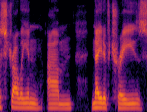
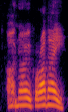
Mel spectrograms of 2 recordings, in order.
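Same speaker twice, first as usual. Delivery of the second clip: dismayed wail; 6 semitones higher than usual. Real, not acted. Streamer hunting for mislaid stickers, high dismayed wail. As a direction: wail it to yourself, voice pitched up. Searching desk for lost stickers.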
